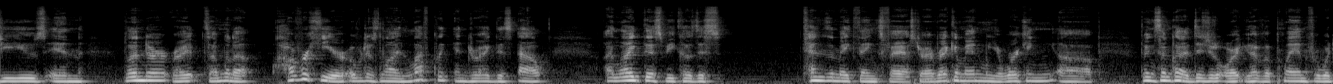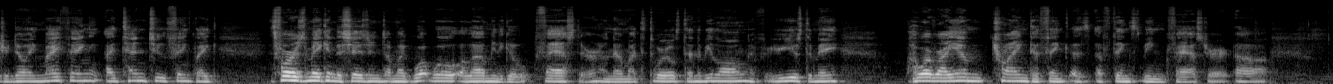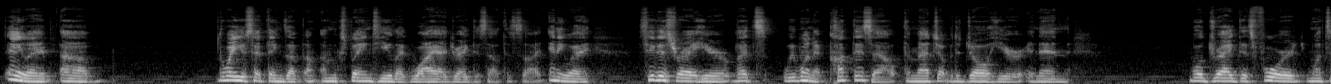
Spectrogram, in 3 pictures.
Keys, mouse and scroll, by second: 3.8 click.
